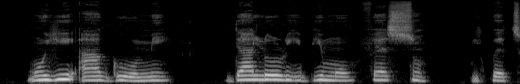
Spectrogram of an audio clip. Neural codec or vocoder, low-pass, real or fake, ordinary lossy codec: none; none; real; none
